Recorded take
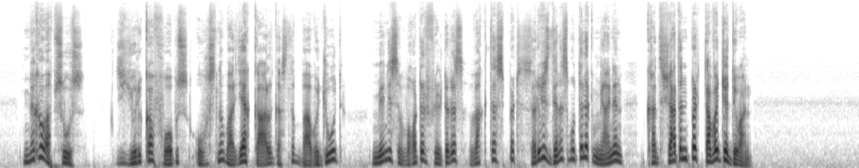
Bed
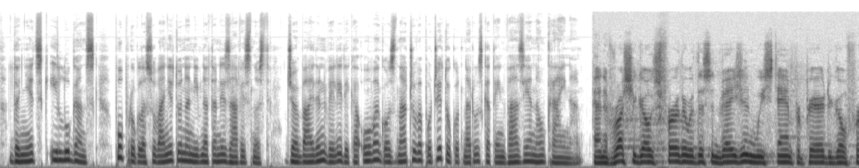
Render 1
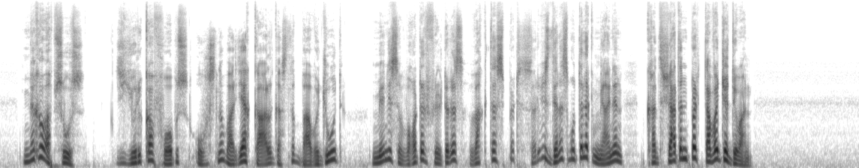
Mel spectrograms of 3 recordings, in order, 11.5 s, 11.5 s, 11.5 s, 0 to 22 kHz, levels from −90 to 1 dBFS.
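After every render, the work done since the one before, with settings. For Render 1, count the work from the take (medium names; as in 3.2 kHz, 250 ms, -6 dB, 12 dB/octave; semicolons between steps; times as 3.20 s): 2.57–3.28 s: low-pass 8.3 kHz 24 dB/octave; 6.71–7.26 s: compression 12:1, threshold -27 dBFS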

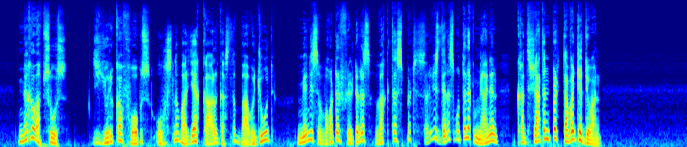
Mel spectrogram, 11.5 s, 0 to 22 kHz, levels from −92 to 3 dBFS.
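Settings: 6.95–7.63 s: high-pass 120 Hz -> 340 Hz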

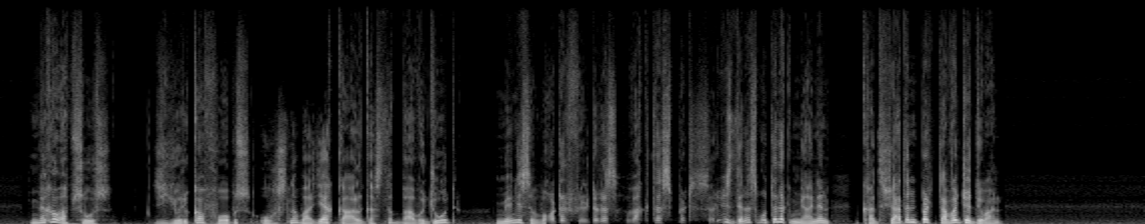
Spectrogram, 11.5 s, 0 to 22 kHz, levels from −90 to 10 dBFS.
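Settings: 3.50–4.43 s: treble shelf 5.2 kHz +7 dB; 5.45–7.24 s: high-pass 790 Hz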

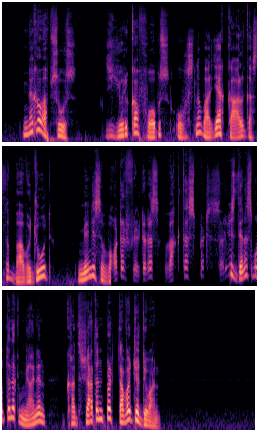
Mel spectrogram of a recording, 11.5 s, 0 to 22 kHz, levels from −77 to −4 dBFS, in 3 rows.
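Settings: treble shelf 8.1 kHz +7.5 dB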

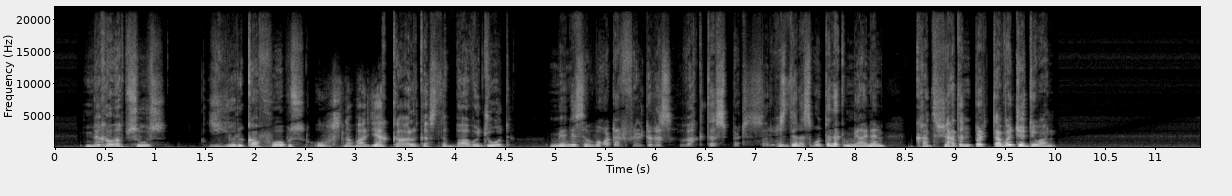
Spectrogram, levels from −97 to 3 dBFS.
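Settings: LFO notch saw up 0.35 Hz 420–6300 Hz; flange 1.6 Hz, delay 6.1 ms, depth 1.2 ms, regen +55%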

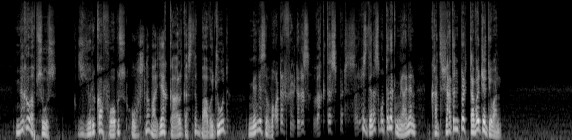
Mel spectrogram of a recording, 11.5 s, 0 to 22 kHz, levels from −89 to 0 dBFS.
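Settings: no audible change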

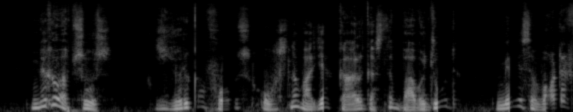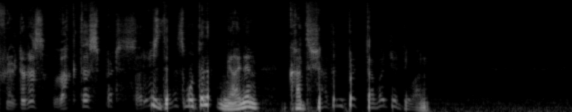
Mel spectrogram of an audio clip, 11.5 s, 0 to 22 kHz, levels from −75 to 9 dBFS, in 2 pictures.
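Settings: inverted gate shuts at -14 dBFS, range -29 dB; in parallel at -9.5 dB: hard clipper -29.5 dBFS, distortion -5 dB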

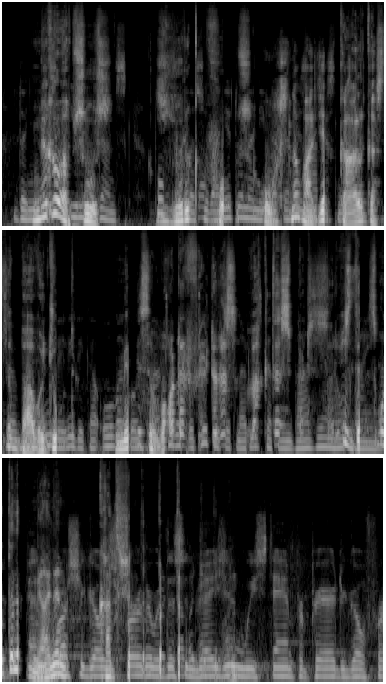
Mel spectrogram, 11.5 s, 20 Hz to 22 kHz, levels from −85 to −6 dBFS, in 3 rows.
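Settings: add bed -19 dB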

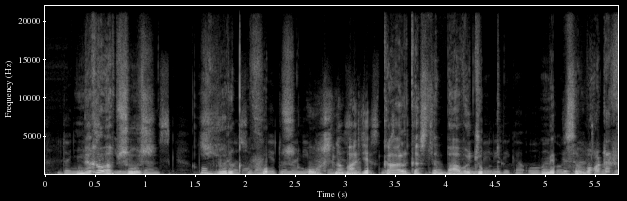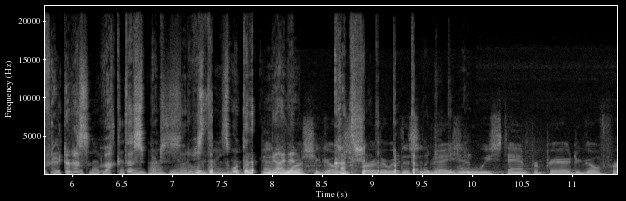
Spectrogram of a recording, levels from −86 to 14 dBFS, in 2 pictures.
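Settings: trim +7.5 dB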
